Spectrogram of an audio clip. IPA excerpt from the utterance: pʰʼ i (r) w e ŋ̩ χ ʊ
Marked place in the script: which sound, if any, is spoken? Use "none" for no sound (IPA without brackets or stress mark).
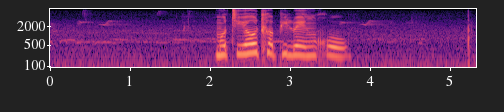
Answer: l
